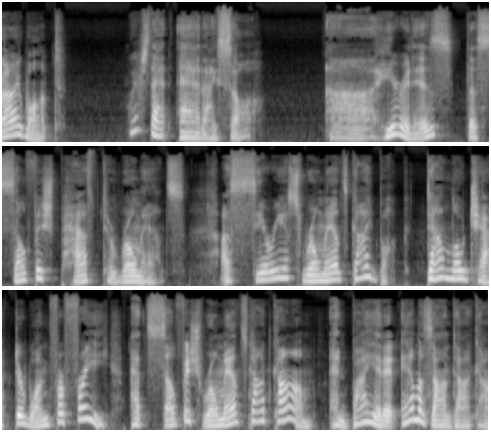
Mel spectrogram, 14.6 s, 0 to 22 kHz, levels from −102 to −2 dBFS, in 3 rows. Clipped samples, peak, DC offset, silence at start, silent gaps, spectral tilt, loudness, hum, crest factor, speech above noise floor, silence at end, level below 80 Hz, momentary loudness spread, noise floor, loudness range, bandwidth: under 0.1%; -2 dBFS; under 0.1%; 0 s; none; -5 dB/octave; -20 LUFS; none; 18 dB; 44 dB; 0 s; -54 dBFS; 11 LU; -64 dBFS; 4 LU; 19.5 kHz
